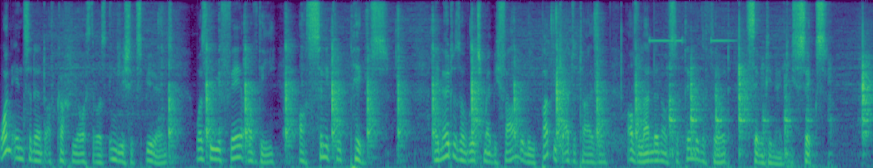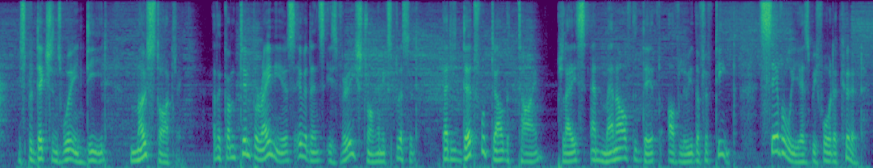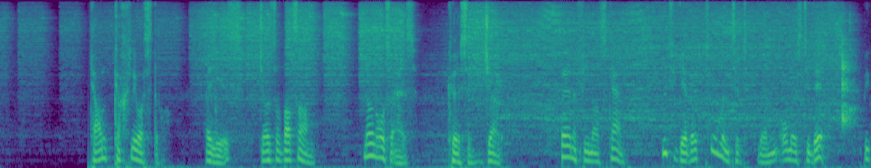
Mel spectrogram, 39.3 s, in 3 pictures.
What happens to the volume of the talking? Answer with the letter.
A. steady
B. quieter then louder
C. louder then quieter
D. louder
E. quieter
A.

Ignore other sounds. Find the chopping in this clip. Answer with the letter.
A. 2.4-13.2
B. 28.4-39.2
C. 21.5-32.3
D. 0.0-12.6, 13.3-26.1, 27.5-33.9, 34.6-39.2
A.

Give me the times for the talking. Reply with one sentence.
The talking can be heard from 0.0 to 12.6 s, from 13.3 to 26.1 s, from 27.5 to 33.9 s and from 34.6 to 39.2 s.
